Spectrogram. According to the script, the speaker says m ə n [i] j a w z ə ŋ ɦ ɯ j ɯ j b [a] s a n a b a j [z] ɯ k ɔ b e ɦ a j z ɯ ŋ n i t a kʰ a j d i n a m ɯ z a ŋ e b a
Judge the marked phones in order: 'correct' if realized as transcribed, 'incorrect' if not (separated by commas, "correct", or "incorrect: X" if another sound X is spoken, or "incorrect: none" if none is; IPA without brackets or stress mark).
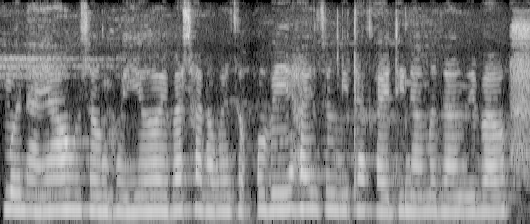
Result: incorrect: a, correct, correct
